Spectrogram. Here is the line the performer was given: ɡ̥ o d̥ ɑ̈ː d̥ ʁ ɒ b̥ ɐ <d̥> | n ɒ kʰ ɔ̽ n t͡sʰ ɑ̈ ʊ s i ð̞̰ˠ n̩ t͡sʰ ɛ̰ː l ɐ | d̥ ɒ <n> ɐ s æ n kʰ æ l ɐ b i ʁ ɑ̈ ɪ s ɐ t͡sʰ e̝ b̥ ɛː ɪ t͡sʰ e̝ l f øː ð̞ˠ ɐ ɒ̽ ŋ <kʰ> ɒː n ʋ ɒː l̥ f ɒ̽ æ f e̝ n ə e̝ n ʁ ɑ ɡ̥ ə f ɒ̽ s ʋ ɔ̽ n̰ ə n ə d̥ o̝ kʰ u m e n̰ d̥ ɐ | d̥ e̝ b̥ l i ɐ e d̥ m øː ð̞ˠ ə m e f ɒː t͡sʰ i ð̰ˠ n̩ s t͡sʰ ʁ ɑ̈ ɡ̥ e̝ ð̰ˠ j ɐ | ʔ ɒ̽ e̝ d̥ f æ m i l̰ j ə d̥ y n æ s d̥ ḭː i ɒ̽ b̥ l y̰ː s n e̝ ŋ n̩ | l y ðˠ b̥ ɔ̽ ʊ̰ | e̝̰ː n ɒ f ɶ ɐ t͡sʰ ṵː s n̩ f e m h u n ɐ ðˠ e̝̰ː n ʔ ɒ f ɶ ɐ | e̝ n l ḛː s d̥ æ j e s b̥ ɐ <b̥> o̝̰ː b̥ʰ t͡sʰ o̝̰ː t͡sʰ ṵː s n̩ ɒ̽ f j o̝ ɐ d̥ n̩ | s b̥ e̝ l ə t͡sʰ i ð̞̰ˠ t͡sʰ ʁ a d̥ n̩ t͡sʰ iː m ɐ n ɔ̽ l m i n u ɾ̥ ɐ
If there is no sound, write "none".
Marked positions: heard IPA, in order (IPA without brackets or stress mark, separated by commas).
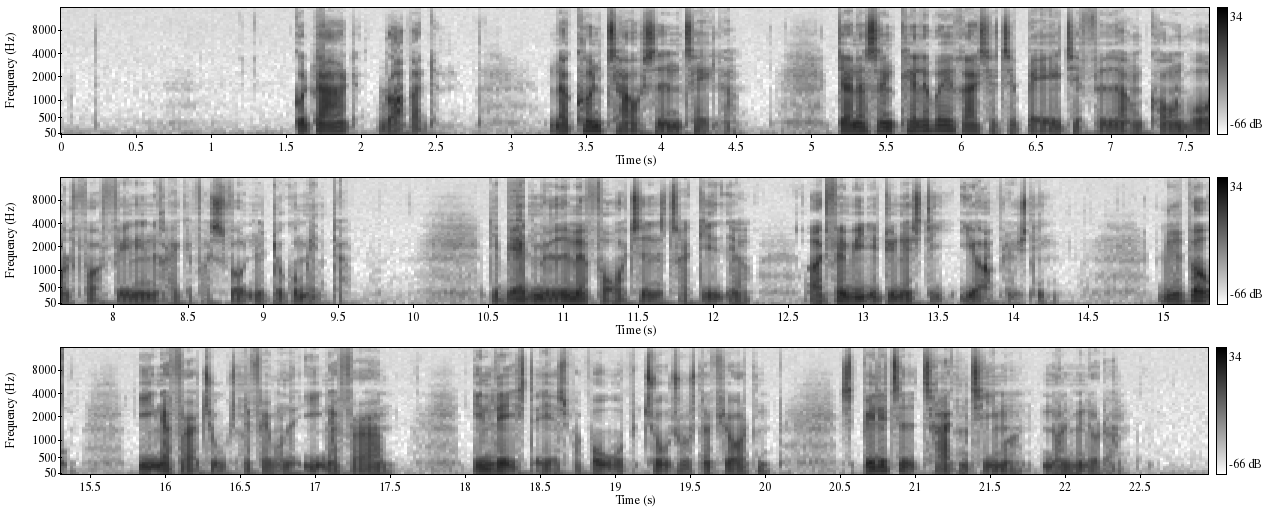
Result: d̥, n, kʰ, b̥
